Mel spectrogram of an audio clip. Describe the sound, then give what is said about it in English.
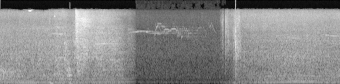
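A large school bus rumbles, its engine loud and steady, with a sharp hiss of air brakes, a brief high squeal, then another burst of hissing as it idles. “I even got to the school bus on time.”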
